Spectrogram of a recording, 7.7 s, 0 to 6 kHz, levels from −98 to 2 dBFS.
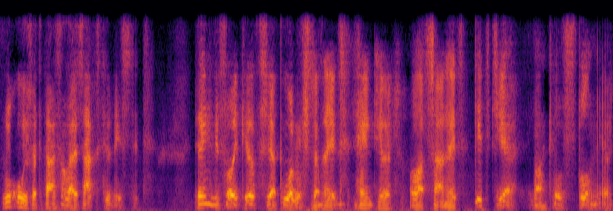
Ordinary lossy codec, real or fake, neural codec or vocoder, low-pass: none; fake; codec, 16 kHz, 1 kbps, FreqCodec, smaller model; 5.4 kHz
